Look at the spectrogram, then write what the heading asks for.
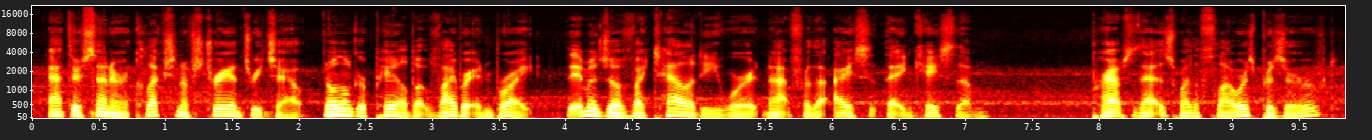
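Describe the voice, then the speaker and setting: Very deep-voiced man narrating fantasy. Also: darkish tone, slight background noise. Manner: measured, dramatic, short deliberate phrases. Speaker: audiobook narrator. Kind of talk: scripted first-person fantasy story narration.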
